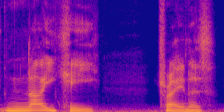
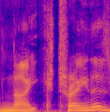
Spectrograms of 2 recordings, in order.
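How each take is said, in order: First: Nike has two syllables, ending in an ee sound. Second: Nike is one syllable, rhyming with bike. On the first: "you cut things with a knifey" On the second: "We always said"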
